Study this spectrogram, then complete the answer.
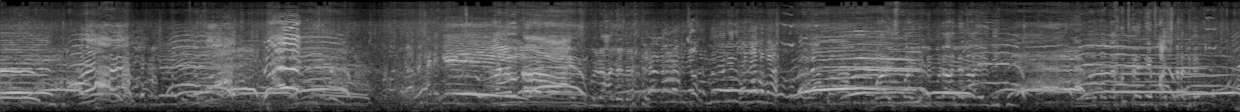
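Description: A crowd at the busy Savatkada waterfall keeps up a dense, steady hubbub of many overlapping voices, with close chatter and calls filling the whole stretch without a break.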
